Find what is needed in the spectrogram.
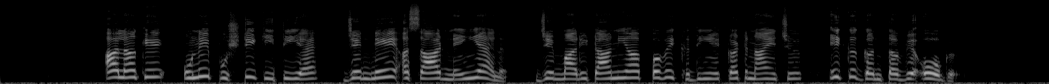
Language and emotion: Dogri, neutral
